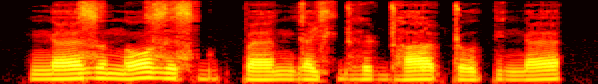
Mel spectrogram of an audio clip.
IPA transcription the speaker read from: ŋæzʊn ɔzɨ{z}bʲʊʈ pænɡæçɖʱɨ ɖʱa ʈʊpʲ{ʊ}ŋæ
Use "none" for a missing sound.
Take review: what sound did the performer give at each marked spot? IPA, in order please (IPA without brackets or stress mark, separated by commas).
s, ʊ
